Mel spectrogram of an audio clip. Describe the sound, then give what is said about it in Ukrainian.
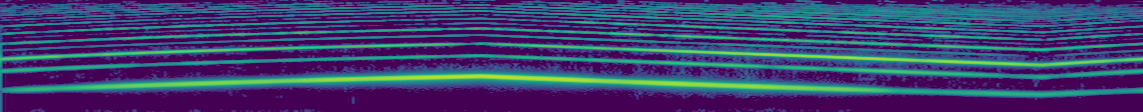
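A fire siren, which sounds every first Wednesday of the month at noon, wails steadily, its pitch rising slowly then gliding back down in one long sweep, loud and clear with no voices over it. “Дівчата теді ходзели до першої класи, та не знали, же каждої першої среди точно на поладнє дує огньогасна сирена.”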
